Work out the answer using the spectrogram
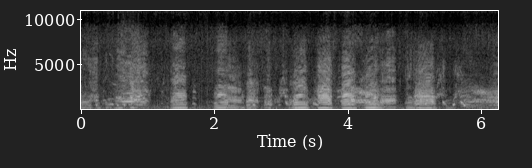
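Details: Several domestic geese on a farm call while eating: short, regular honks with strong harmonics, roughly one every half second, loud and close, with softer birds behind.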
